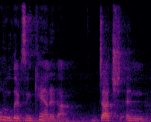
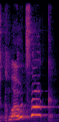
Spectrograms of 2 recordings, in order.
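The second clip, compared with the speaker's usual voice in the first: high, loud, puzzled repeat; surprised echo; 8 dB louder than usual. Retold or imitated. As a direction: bounce the word back, puzzled and higher. Sister repeats word, surprised.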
